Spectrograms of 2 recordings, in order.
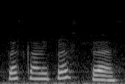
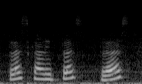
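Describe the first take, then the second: No difference in how they are said.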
